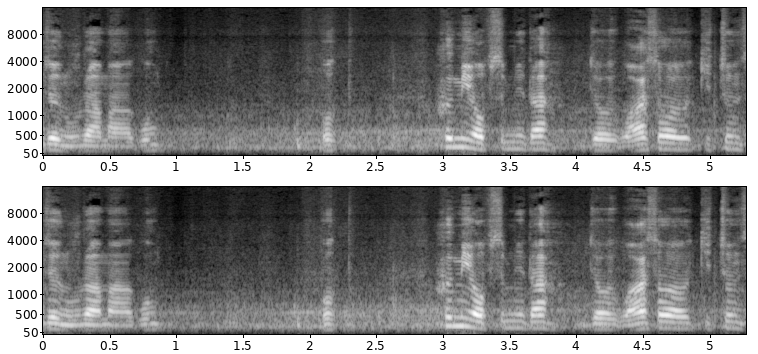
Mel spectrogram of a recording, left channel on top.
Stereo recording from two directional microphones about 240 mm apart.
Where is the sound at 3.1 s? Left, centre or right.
Centre.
